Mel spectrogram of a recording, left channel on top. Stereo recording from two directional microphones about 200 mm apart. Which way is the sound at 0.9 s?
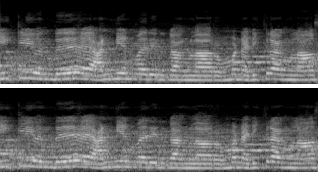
15° left (ahead or behind).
